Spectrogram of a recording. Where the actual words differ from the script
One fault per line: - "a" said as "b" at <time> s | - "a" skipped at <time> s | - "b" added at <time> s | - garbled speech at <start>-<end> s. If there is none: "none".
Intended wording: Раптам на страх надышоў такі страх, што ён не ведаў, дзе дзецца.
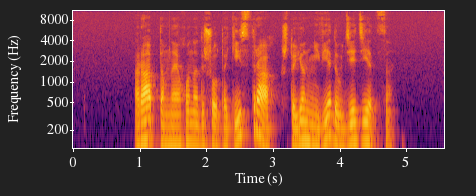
- "страх" said as "яго" at 1.6 s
